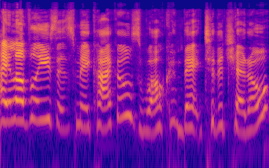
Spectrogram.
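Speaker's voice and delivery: high voice broken up by laughter. Video creator greets channel viewers: laughing while talking. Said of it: "I'm actually laughing".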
